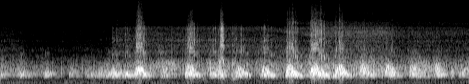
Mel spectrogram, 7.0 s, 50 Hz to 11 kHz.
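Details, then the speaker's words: Pregnant woman at a prenatal check-up, previously high-risk: rapid, regular whooshing Doppler pulses of about 160 per minute; fetal heartbeat. "pero lo más lindo de esos controles siempre va a ser escuchar el latido del corazón una colita lenta"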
